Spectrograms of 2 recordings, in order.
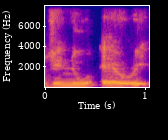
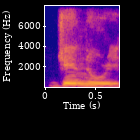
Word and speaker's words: January: Dependendo, assim, você pode colocar sílaba tônica no A, January, ou você pode colocar sílaba tônica antes do A, na sílaba anterior, e fica January, tá certo?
